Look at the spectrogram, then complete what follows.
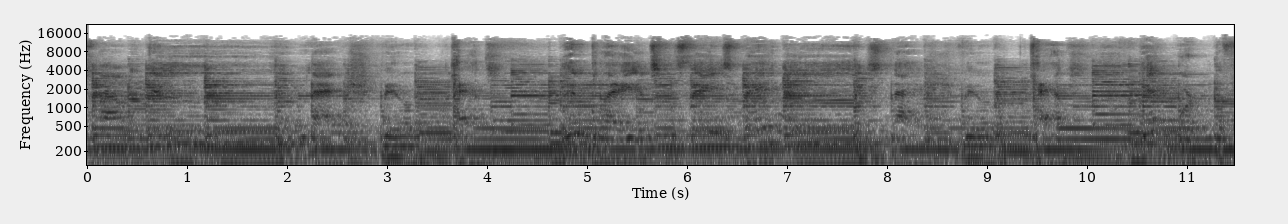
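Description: Guitar played live, a run of picked notes and strummed chords.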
